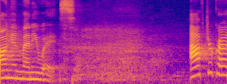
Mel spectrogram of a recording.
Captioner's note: audience laughing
